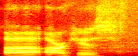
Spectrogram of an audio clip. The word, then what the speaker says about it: Arceus: It's Arceus.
